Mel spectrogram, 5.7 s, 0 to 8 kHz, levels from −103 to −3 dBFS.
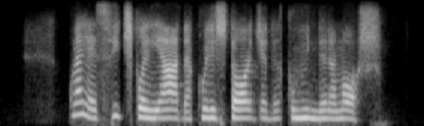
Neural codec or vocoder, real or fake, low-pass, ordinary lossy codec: codec, 16 kHz, 0.5 kbps, X-Codec, HuBERT features, trained on general audio; fake; 7.2 kHz; Opus, 16 kbps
